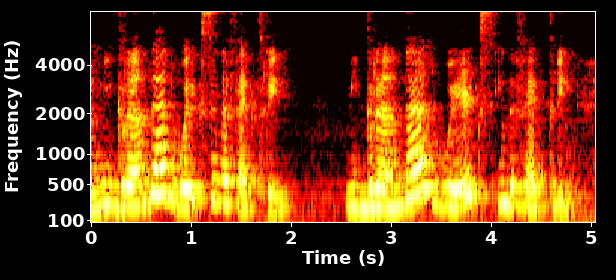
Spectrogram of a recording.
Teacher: geralmente mais pro Norte eles tem um R bem forte bem puxado · em vez de falar My eles falam mi me grandad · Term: som de R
